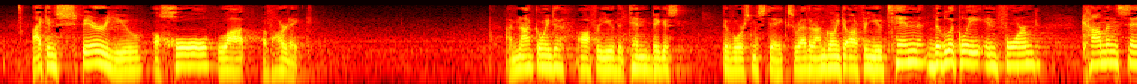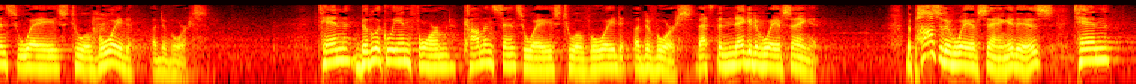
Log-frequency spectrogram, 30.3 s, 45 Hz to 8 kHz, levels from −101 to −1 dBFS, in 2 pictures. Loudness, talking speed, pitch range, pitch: -20 LUFS, 120 wpm, 115-155 Hz, 130 Hz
